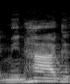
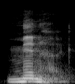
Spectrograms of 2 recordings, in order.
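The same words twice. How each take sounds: First: The stress is on the last syllable. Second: The stress is on the first syllable. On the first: This is the modern Israeli pronunciation. "emphasis on the last syllable" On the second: "on the second last, um, second last syllable"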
